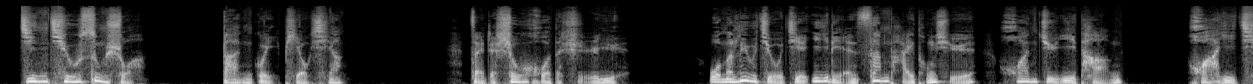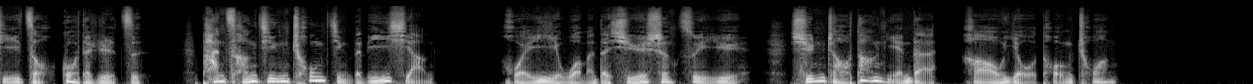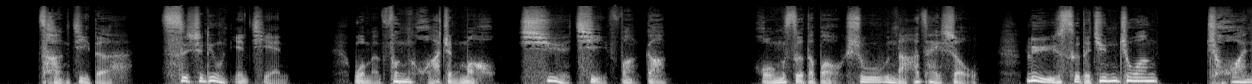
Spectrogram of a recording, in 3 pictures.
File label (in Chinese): 男 散文诗歌 同学毕业46年聚会诗歌, 配音案例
